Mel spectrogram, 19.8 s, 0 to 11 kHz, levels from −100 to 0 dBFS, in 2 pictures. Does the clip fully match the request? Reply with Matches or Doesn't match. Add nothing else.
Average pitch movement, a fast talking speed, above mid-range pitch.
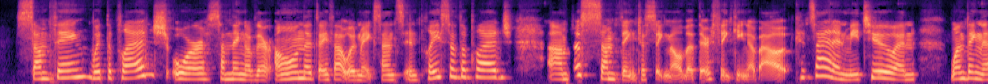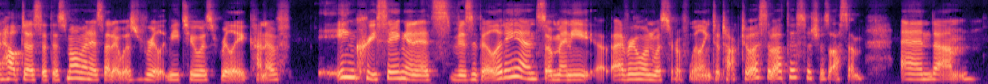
Doesn't match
